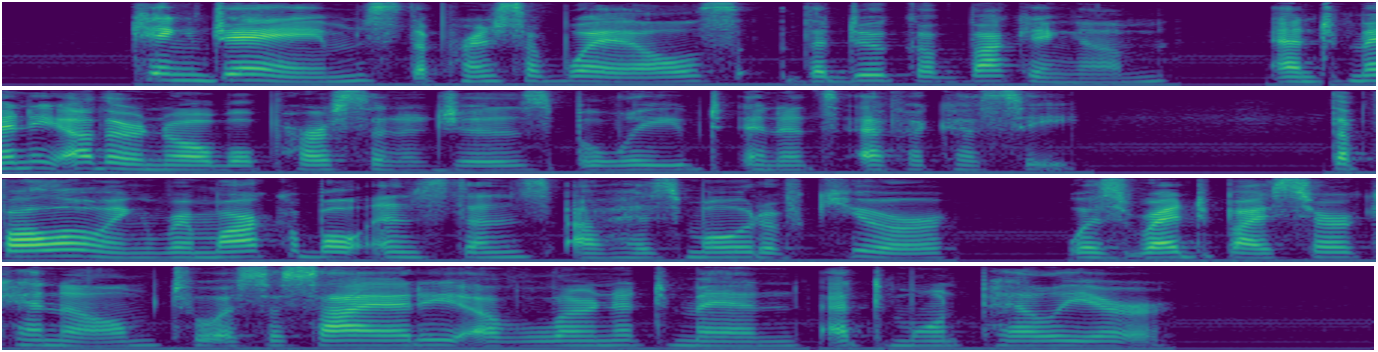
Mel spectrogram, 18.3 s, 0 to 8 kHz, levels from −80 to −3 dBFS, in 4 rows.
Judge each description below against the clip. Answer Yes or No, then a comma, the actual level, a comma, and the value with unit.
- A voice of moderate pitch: Yes, medium, 170 Hz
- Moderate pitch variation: No, narrow, 2.3 semitones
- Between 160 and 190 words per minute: No, slow, 135 wpm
